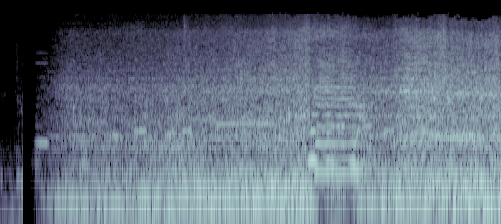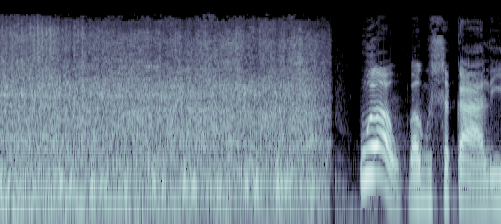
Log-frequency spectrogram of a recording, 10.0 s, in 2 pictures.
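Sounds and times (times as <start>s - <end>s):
train horn blast: 0.4s - 4.4s
diesel locomotive engine: 0.4s - 8.4s.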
